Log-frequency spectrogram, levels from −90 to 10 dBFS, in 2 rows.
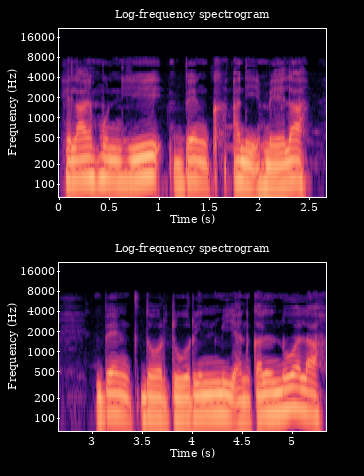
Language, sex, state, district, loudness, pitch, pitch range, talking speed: Mizo, male, Mizoram, Aizawl, -13 LUFS, 110 Hz, 100-115 Hz, 190 wpm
